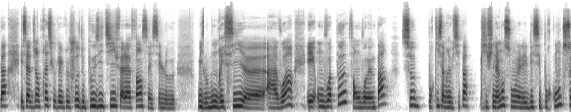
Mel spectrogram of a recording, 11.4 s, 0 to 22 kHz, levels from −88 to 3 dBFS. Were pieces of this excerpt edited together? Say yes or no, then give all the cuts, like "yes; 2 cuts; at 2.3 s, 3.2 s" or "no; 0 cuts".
yes; 2 cuts; at 4.1 s, 9.6 s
